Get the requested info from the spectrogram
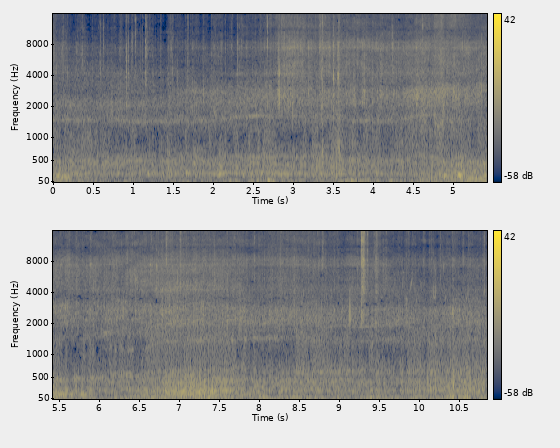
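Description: Electric skateboard's pneumatic off-road wheels rolling fast over a dirt trail: a steady rushing rumble that swells a little about seven seconds in, with a few sharp knocks, the loudest about five seconds in.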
